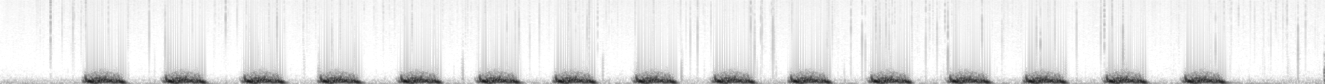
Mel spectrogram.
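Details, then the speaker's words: Ventricular septal defect with left-to-right shunt: pansystolic murmur best heard at the fourth left intercostal space; the second sound at the pulmonary area may be widely split from delayed pulmonary valve closure. "a pan systolic murmur is also produced by a ventricular septal defect with a left to right shunt this murmur is heard best at the fourth left Inner Space"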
